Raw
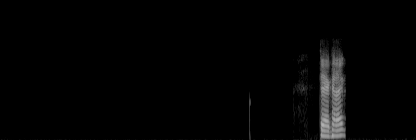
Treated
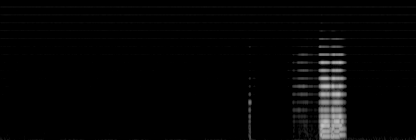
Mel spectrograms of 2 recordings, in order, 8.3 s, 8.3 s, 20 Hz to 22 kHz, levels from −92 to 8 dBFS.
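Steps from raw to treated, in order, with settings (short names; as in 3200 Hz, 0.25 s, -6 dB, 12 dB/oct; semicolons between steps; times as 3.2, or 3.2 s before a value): frequency quantiser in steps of 4 st; gain +6.5 dB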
